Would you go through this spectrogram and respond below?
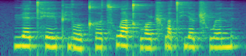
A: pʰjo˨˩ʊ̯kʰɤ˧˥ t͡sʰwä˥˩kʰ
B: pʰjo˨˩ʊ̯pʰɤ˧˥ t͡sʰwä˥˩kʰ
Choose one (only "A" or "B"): A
